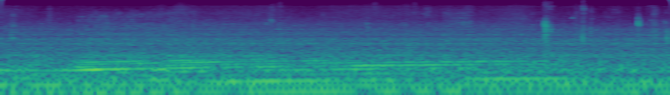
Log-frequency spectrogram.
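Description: Steady low rumble of a parked car idling, heard inside its closed cabin.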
